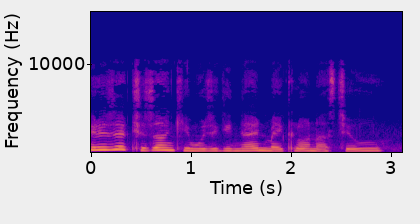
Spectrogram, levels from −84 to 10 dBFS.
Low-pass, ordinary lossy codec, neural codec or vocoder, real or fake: 10.8 kHz; MP3, 48 kbps; none; real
